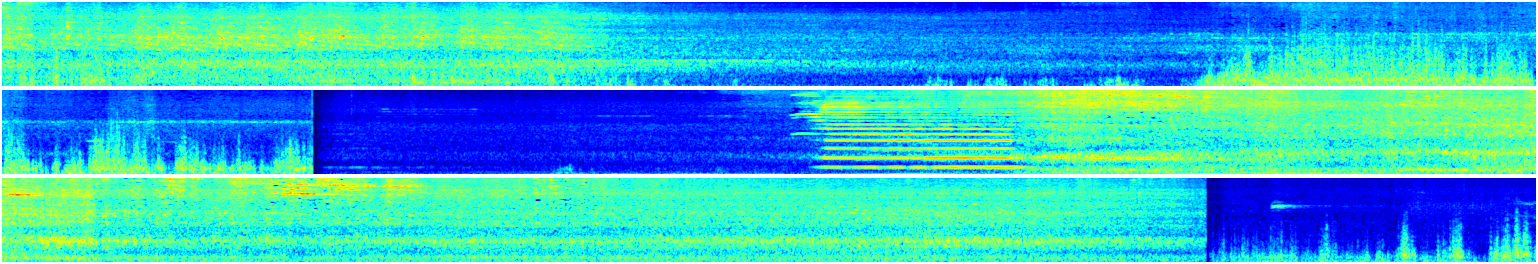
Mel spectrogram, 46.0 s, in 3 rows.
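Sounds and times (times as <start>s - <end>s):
train wheels clattering: 0.0s - 6.1s
train horn blast: 18.5s - 20.2s, 21.2s - 28.6s.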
